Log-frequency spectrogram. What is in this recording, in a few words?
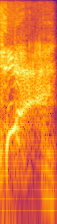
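Vox, Korean; Baudouin; kingsraid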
